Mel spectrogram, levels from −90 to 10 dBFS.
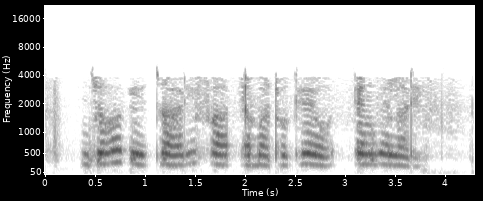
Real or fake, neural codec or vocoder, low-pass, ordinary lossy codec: real; none; 7.2 kHz; AAC, 16 kbps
